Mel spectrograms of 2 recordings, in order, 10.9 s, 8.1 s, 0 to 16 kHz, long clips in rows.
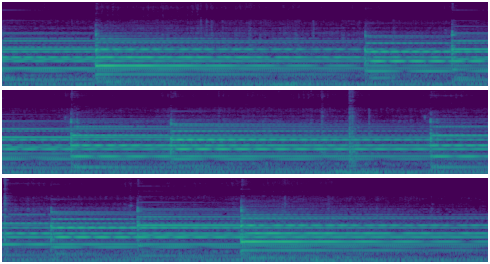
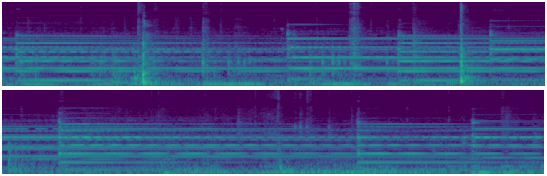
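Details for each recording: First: Serviced chiming clock, hour strike test: bright bell chime melody in slow, uneven phrases; with the hand on 1 it strikes 4 times, but strikes 2 at 2; owner suspects the seashell mechanism; hour strike miscount. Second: Chiming clock after its first service: steady tick with a run of clear ringing chime notes striking cleanly on the hour; keeps time, may need adjusting; normal hourly chime.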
